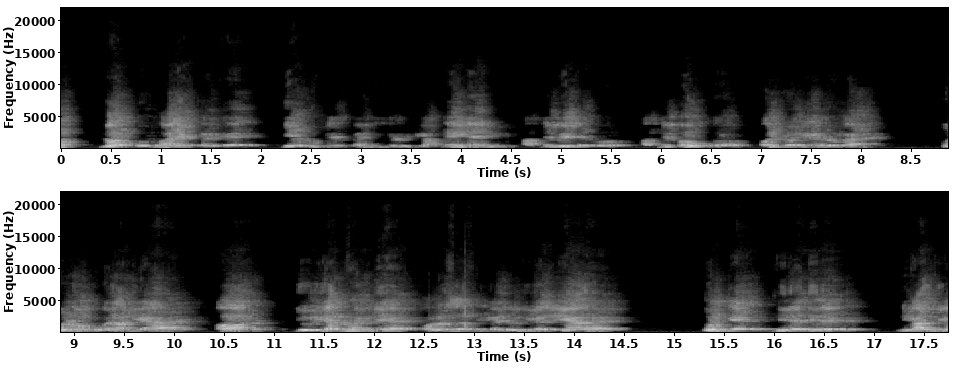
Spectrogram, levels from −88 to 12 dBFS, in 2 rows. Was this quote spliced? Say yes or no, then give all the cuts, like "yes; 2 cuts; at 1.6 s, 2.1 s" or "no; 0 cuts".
no; 0 cuts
